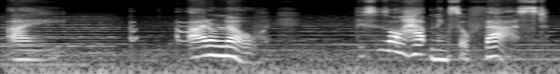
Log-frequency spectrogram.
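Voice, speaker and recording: A woman's voice: fairly high pitch, animated, slow pace, a bit bright. A woman playing a curious, hesitant teenage newcomer in a game cutscene, with a questioning, unsure manner. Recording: music behind the voice.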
